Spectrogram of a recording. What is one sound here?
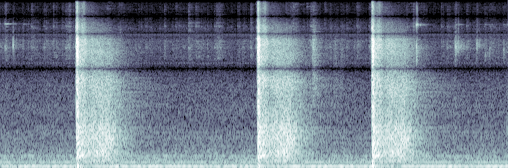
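Gunshots bang loudly one at a time and echo in a hard-walled room.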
